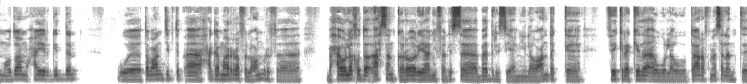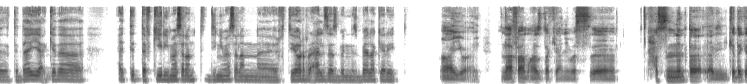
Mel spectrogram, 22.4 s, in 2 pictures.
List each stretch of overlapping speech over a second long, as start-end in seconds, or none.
none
